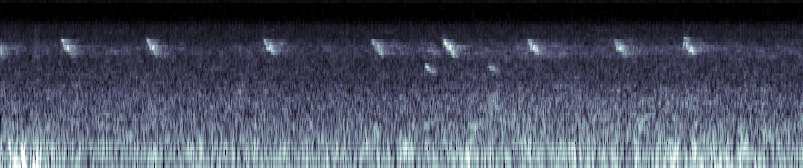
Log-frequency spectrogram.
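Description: Faint, short, falling bird chirps repeated about once a second over a low background hush.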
